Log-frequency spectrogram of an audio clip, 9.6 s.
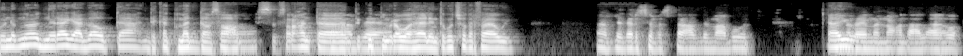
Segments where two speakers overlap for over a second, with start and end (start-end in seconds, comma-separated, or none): none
